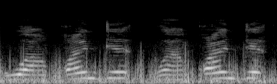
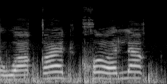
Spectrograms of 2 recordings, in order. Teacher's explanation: huruf dal ini mati di tengah-tengah kalimah, maka kita kena lantunkan bunyinya. Wa qad, macam tu Jangan baca waqad khalaq. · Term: qalqalah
